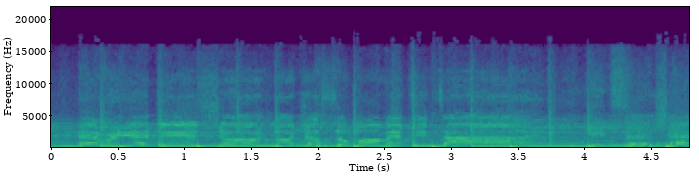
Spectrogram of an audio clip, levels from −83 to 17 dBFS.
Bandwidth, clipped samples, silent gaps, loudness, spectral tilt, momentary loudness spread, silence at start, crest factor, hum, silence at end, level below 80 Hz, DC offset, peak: 16.5 kHz; under 0.1%; none; -16 LUFS; -5 dB/octave; 2 LU; 0 s; 12 dB; none; 0 s; -20 dBFS; under 0.1%; -4 dBFS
